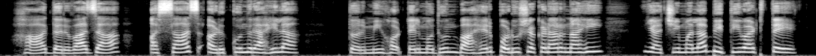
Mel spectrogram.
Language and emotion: Marathi, fearful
